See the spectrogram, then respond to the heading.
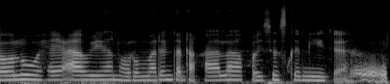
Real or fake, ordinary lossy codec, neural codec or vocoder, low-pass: fake; none; codec, 44.1 kHz, 7.8 kbps, DAC; none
